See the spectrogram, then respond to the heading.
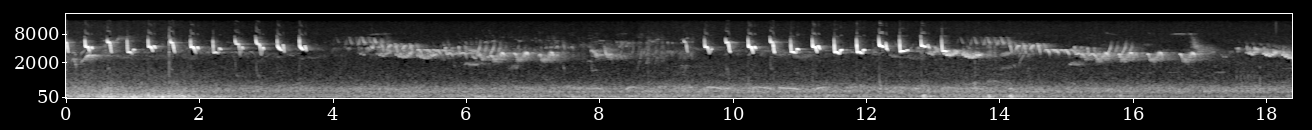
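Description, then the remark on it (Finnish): A common chiffchaff sings two runs of about ten even, high chip notes at a steady pace, each followed by softer twittering from other birds over a low rumble of background noise. “Kuunnellaan hetki tätä ääntä, joka on vasta viikkojen päästä kuunneltavissa, eli tiltaltti.”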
